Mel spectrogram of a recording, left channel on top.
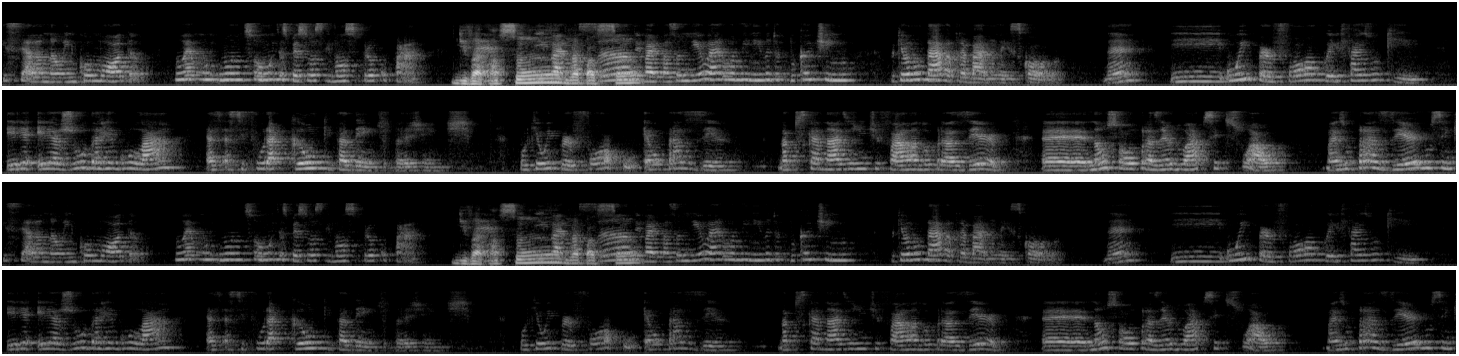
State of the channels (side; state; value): right; quieter; 7.9 dB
